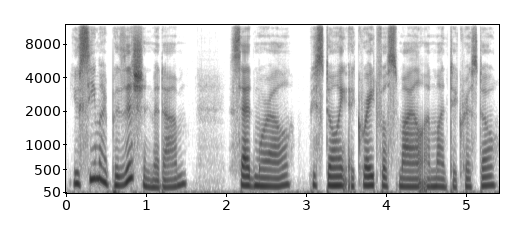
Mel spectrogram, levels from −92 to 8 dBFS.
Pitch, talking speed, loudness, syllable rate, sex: 180 Hz, 155 wpm, -19 LUFS, 5.6 syllables/s, female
